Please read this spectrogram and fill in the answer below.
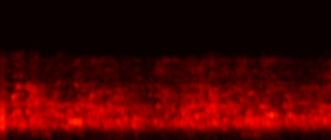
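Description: Several voices overlapping at once, unintelligible chatter and calling out from players and onlookers around a football pitch.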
